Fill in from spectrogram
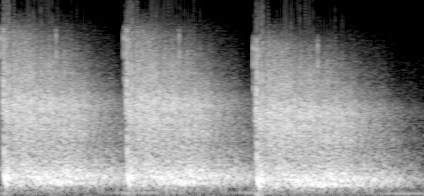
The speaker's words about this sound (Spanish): En una bodega, todos son disparos en una bodega, todos son... Y como es una película de Tarantino llena de bala, pues se, come todo el espacio y, lo saca uno.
